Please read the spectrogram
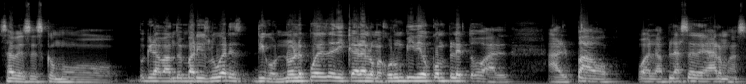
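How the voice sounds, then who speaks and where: With ordinary pitch variation and an ordinary speaking voice, a man speaks at a moderate pace. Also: fairly high pitch for a man. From Mexico, Tampico (Tamaulipas). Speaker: YouTube content creator. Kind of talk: casual chat.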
